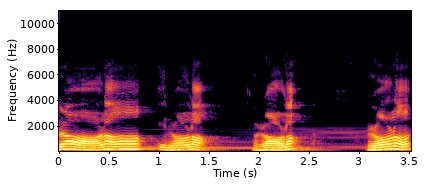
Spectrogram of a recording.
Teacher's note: যেমন মূর্ধন্য র, জীবকে উল্টো করে উচ্চারণ করব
